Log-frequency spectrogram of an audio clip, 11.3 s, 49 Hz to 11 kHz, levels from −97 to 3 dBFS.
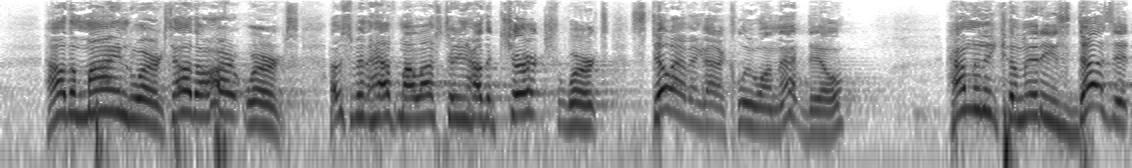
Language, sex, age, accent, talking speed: English, male, 40-59, American, 165 wpm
